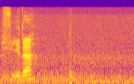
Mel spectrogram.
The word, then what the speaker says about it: fire: Like the word the word the number four in Norwegian is fida, but it's spelled like the word fire.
